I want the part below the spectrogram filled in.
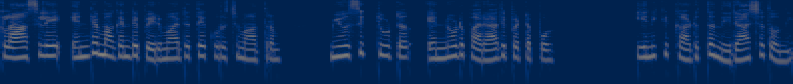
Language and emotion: Malayalam, sad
